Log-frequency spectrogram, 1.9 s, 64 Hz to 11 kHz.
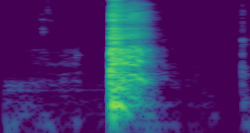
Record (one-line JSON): {"cough_length": "1.9 s", "cough_amplitude": 32768, "cough_signal_mean_std_ratio": 0.26, "survey_phase": "beta (2021-08-13 to 2022-03-07)", "age": "65+", "gender": "Male", "wearing_mask": "No", "symptom_none": true, "smoker_status": "Ex-smoker", "respiratory_condition_asthma": false, "respiratory_condition_other": false, "recruitment_source": "REACT", "submission_delay": "2 days", "covid_test_result": "Negative", "covid_test_method": "RT-qPCR", "influenza_a_test_result": "Negative", "influenza_b_test_result": "Negative"}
